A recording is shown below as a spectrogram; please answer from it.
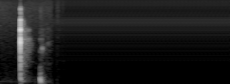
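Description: Two short, sharp clicks about a fifth of a second apart over a video-call microphone, then the line goes silent.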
